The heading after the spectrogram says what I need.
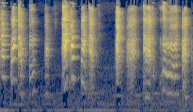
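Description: A monk parakeet gives harsh, grating squawks and chattering notes in quick uneven bursts, roughly one a second, over a low indoor hum.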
